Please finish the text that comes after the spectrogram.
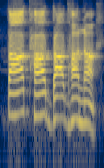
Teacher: ता था दा धा ना। ये जो 5 हैं ये हमारे दंत हैं। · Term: दंतत्य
